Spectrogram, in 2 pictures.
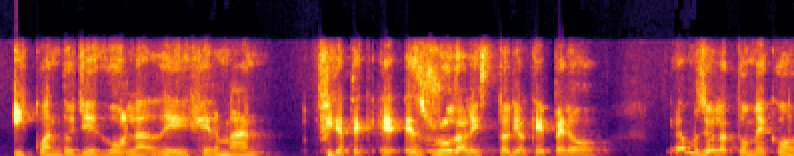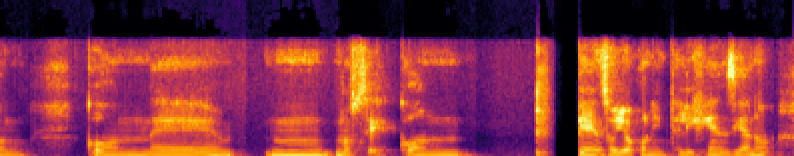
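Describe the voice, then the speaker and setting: There is noticeable background noise as a man speaks at a fairly slow pace with a fairly high pitch. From Mexico, Jalisco. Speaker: dance artist and cultural manager. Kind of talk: interview.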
